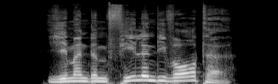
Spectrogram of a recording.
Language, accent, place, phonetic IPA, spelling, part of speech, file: German, Germany, Berlin, [ˌjeːmandm̩ ˈfeːlən diː ˈvɔʁtə], jemandem fehlen die Worte, phrase, De-jemandem fehlen die Worte.ogg
- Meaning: words fail someone, lost for words, at a loss for words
